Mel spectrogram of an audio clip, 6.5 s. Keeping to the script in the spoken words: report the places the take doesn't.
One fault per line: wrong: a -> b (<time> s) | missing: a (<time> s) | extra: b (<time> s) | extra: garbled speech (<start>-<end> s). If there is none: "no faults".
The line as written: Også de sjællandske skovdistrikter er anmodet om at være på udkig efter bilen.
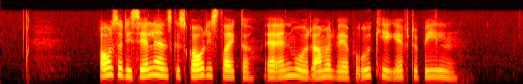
no faults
